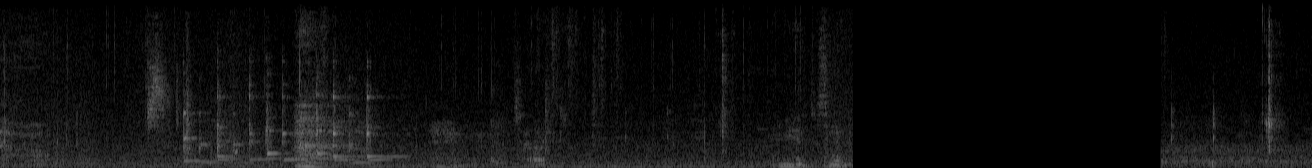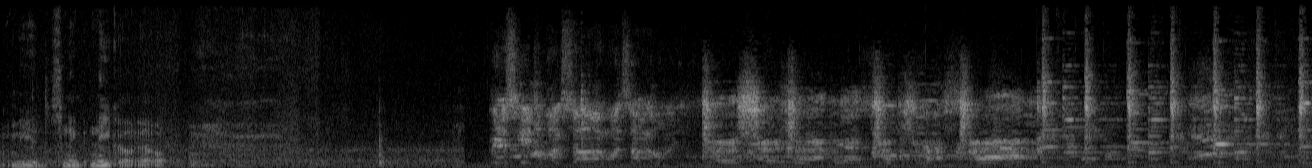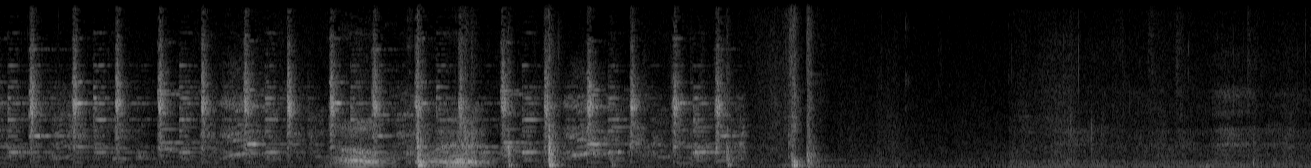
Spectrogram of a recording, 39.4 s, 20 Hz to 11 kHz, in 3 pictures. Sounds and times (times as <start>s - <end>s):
Music: 1.8s - 4.2s, 20.1s - 33.8s.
